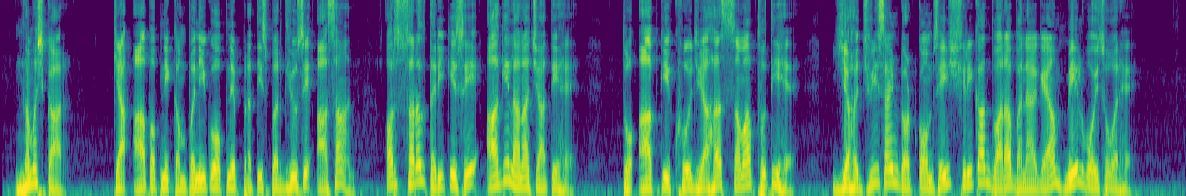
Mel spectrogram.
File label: Real Hindi Male Voiceover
